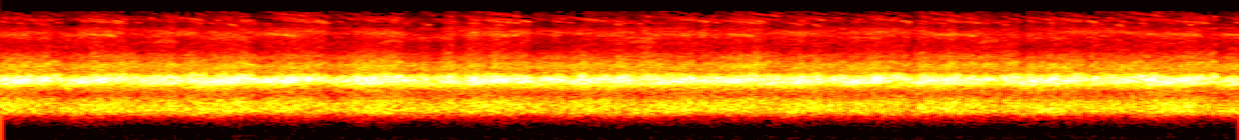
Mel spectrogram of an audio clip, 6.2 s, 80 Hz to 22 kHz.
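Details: Chorus of frogs at a horse-pasture pond, captured with a Zoom 6 recorder; countless callers merge into a continuous shrill, pulsing wall of sound that never lets up across the stretch.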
